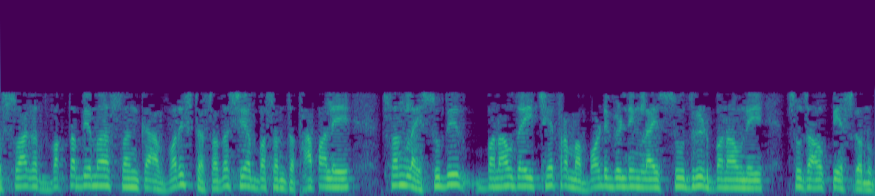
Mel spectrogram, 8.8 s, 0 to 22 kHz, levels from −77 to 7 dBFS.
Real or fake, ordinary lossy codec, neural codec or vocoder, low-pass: real; none; none; 3.6 kHz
